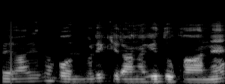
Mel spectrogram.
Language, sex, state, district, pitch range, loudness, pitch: Hindi, male, Uttar Pradesh, Jyotiba Phule Nagar, 120-135 Hz, -28 LUFS, 125 Hz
